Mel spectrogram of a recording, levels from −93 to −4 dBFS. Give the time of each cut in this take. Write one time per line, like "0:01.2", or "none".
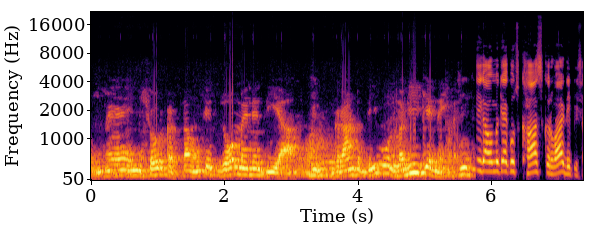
0:05.8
